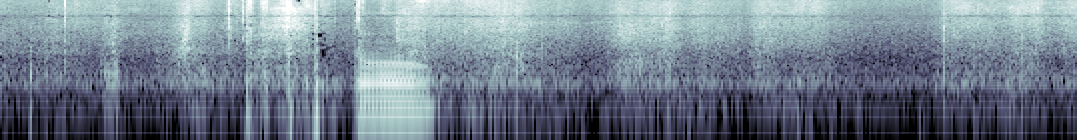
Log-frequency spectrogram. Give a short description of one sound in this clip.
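Fabric rustles against a phone microphone.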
